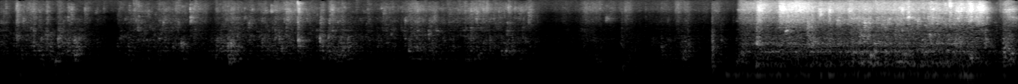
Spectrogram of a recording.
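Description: Quiet knocks and small splashes of washing at a kitchen sink. About ten seconds in, the faucet is turned on and water runs hard into the sink for about three seconds, then stops.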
